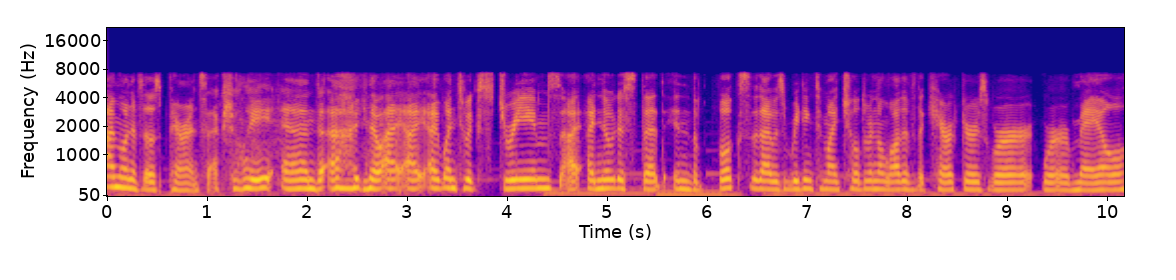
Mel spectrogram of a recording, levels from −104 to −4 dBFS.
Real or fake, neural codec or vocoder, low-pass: real; none; 7.2 kHz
